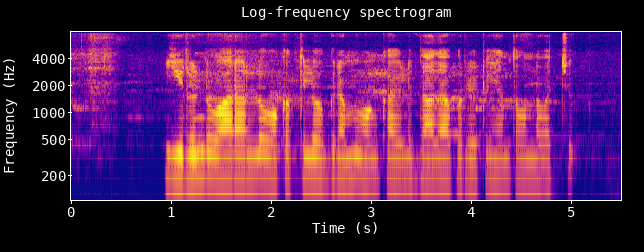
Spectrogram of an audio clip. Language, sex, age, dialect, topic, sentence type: Telugu, male, 41-45, Southern, agriculture, question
